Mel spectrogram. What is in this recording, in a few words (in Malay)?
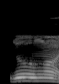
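"jungut", Malay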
